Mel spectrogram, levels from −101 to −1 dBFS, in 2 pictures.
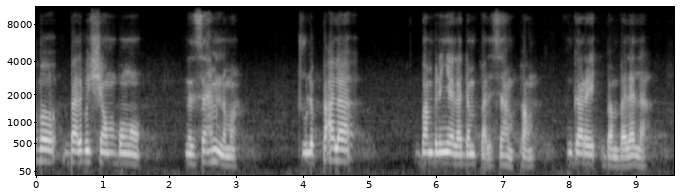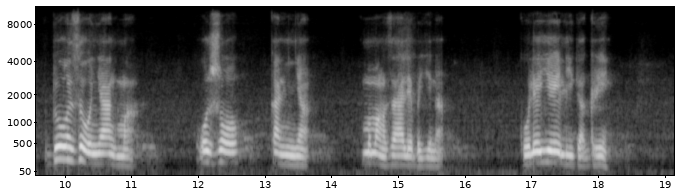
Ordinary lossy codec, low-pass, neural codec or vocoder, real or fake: Opus, 24 kbps; 9.9 kHz; none; real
